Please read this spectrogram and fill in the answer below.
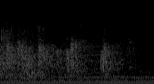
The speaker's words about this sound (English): If you believe it, dads, can you clap your hands unto the Lord? Praise God. Oh, praise the Lord.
